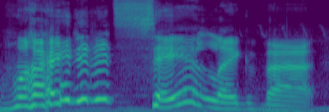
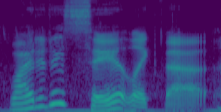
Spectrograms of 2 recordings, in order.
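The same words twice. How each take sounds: First: Loud, higher, slow and incredulous; amused exclamation. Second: Said in the usual way. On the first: Real, not acted. Streamer baffled by how the alert said it, amused exclamation. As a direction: stretch it out loudly with a laugh in it. Repeats the question, louder, amused.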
